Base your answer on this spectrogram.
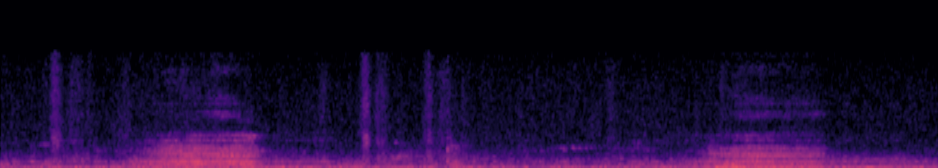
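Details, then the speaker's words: Dog snoring: two slow, noisy, rough snorting breaths over steady room noise, jokingly likened to the owner's father's peculiar snore. "Como puede notar, reproduce exactamente el ronquido peculiar de mi papá."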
